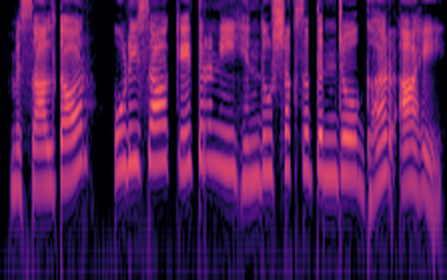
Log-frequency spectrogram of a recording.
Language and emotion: Sindhi, neutral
